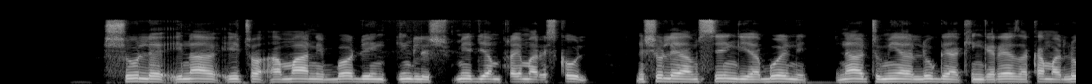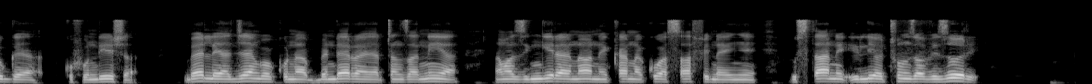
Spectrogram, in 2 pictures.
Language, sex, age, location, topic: Swahili, male, 18-24, Mombasa, education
